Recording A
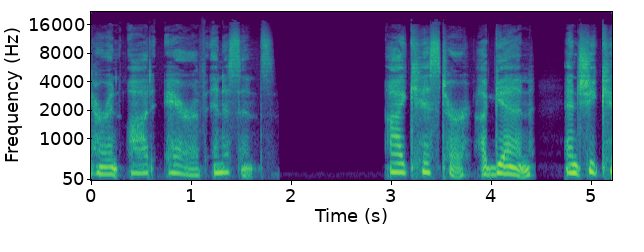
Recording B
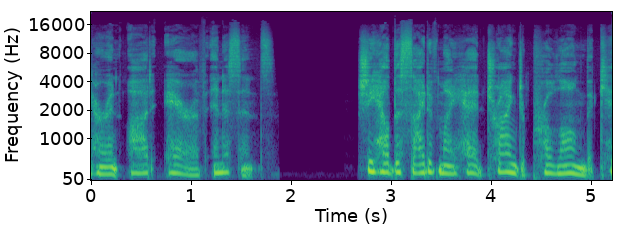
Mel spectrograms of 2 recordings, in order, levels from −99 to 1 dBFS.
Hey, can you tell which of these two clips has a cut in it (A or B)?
B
